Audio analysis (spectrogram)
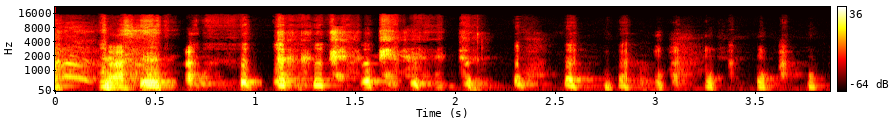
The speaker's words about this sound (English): Make the cough noise.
